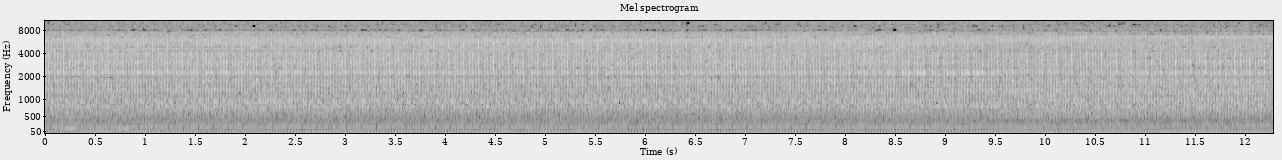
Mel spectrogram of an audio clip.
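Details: 2.5 L five-cylinder diesel (labelled both Volvo 850 and Audi) clatters at a steady, even idle with no hunting or misses; the engine is healthy.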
